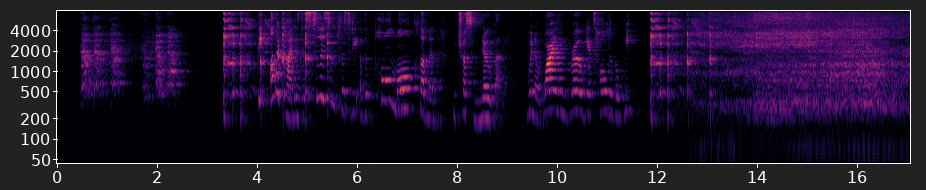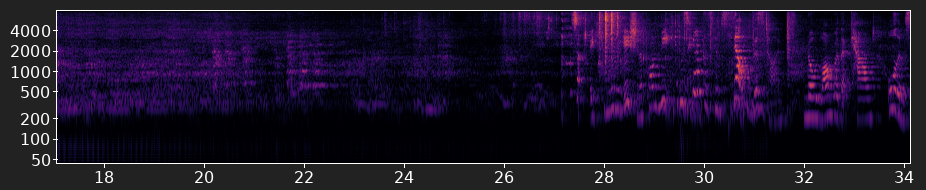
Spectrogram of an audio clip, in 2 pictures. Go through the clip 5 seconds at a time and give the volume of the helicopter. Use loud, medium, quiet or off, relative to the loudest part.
off, off, loud, loud, quiet, quiet, quiet.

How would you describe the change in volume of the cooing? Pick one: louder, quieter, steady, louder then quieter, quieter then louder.
louder.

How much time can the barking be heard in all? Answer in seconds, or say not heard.
4 s.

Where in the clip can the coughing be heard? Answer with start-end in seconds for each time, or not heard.
3.3-5.5, 11.8-13.1, 27.1-29.2.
